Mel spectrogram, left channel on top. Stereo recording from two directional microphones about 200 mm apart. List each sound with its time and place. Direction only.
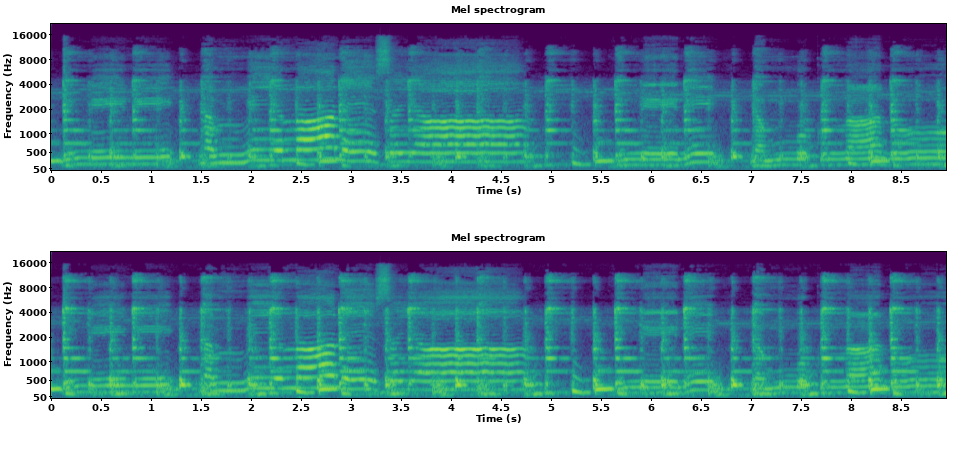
0.1 s music: 35° right (ahead or behind)
2.4 s music: centre (ahead or behind)
4.7 s music: 30° right (ahead or behind)
8.1 s music: 30° right (ahead or behind)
